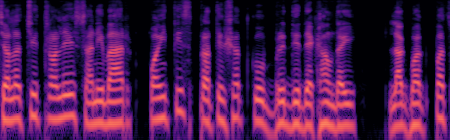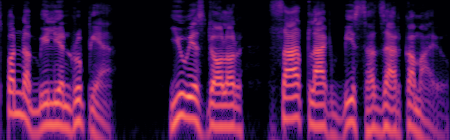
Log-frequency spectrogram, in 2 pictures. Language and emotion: Nepali, neutral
